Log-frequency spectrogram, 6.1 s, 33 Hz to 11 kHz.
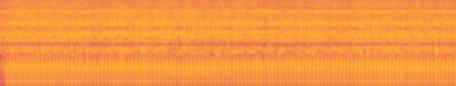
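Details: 1956 Gravely Model L single-cylinder under steady load, governor removed, after full-throttle running: rough uneven beat with irregular pops, smoking; owner suspects oil-fouled plug, possibly broken ring; carburetor and points fine; unconfirmed.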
